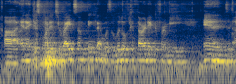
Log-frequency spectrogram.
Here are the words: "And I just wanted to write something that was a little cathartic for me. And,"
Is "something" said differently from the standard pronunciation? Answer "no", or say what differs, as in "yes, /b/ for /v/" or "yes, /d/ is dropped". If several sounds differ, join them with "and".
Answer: no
